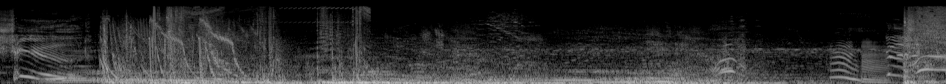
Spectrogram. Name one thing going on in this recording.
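Electric blasts crackle and boom loudly.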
